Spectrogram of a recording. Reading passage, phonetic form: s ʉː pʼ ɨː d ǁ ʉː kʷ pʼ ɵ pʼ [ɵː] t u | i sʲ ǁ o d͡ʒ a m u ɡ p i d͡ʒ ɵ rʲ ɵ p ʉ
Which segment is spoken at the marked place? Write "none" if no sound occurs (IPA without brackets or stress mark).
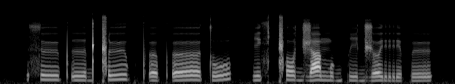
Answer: ɵː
